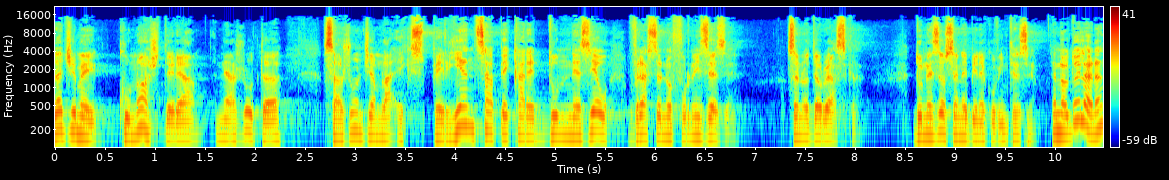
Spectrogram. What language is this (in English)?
Romanian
